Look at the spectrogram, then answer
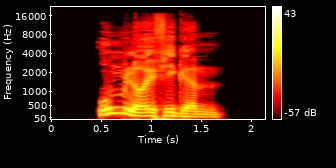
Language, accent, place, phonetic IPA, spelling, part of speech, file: German, Germany, Berlin, [ˈʊmˌlɔɪ̯fɪɡəm], umläufigem, adjective, De-umläufigem.ogg
- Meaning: strong dative masculine/neuter singular of umläufig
